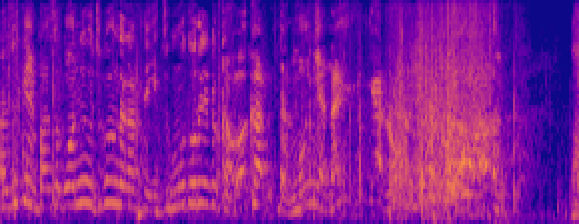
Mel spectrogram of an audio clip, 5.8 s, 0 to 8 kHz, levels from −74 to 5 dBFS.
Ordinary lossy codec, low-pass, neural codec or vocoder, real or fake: none; none; none; real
